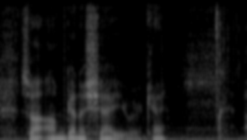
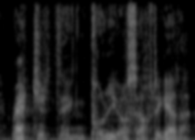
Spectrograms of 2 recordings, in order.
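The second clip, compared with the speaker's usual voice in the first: character whisper. Pretend. Streamer retrying the cameo line for chat, whispered. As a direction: breathe it like a sinister voice in the head.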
